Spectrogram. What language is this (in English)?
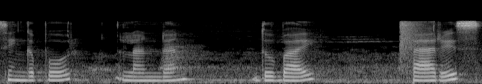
Telugu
